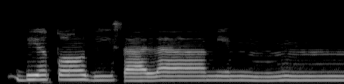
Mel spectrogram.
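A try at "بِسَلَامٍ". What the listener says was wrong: Kol-kola huruf to-nya ditebalkan sudah, tapi jangan jadi harokat. Jadi kalau bito, bito itu harokat. Tabrakan dulu ke to-nya, bito.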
